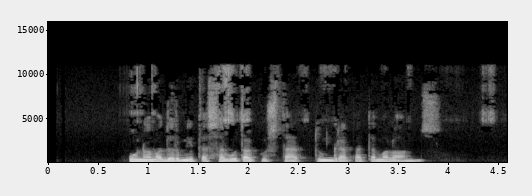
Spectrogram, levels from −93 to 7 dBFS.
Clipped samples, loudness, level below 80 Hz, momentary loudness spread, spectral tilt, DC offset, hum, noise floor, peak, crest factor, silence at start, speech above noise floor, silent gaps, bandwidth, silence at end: under 0.1%; -19 LUFS; -66 dBFS; 13 LU; -6.5 dB/octave; under 0.1%; none; -71 dBFS; -2 dBFS; 16 dB; 0.8 s; 53 dB; none; 11.5 kHz; 0.15 s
